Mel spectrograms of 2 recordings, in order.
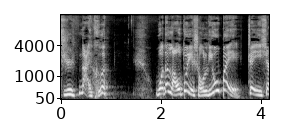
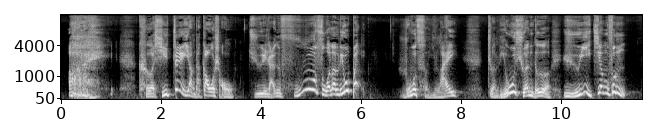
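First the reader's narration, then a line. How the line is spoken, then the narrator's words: Long sigh. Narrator (Chinese): 他长叹一声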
